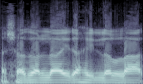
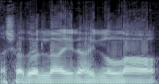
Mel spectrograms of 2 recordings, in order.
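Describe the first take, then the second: Both takes have the same delivery.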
